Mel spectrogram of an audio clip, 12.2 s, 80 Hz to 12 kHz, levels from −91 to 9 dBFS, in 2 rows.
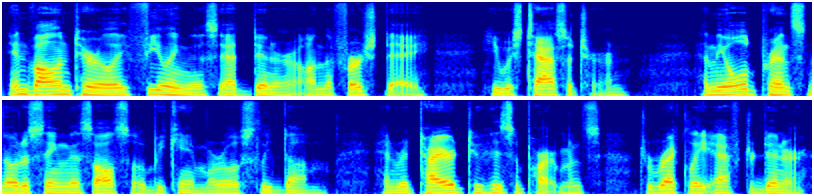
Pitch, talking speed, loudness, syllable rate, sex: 120 Hz, 150 wpm, -23 LUFS, 5.3 syllables/s, male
